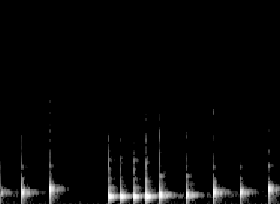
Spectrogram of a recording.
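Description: Background music: a looping phrase of short, dry, percussive notes, a quick run of about six low notes followed by a few higher ones, repeating after a brief gap.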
